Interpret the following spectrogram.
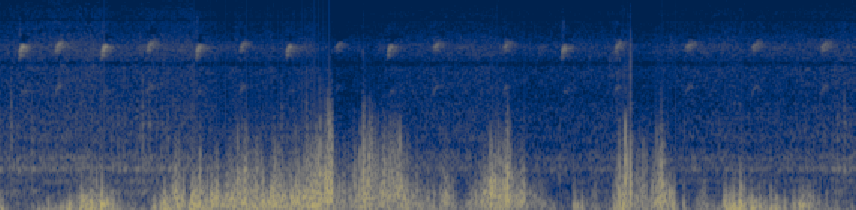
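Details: Brown howler monkey (Alouatta guariba) howling, giving deep, guttural roaring pulses, with a steady high insect ticking behind.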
